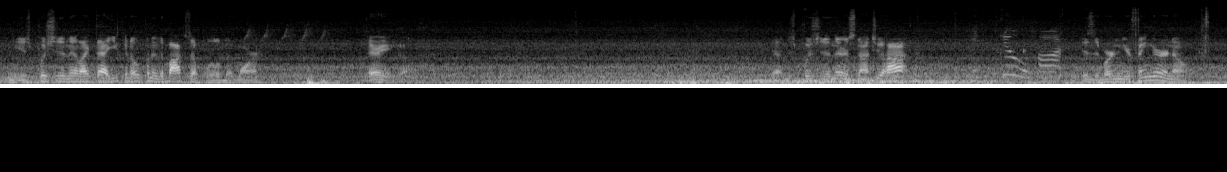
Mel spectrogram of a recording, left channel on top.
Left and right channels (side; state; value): right; silent; digital silence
